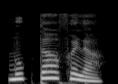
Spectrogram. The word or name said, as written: ಮುಕ್ತಾಫಲ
